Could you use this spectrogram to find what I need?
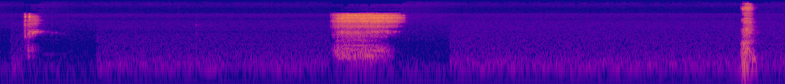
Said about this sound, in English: Little girls can't do big sniffs, apparently. They can.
